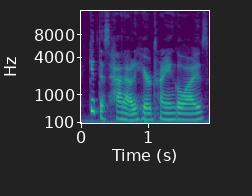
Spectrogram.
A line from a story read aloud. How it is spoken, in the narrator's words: Count Olaf snarled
